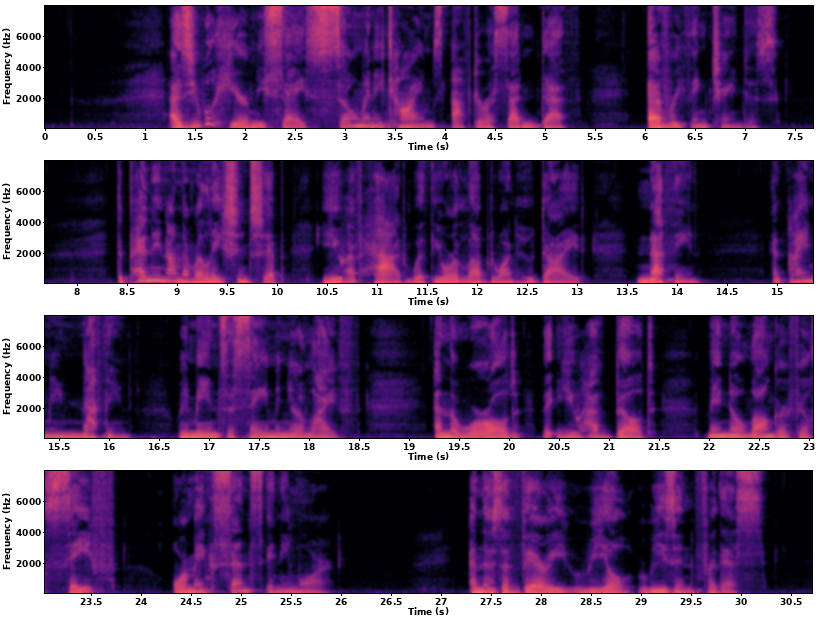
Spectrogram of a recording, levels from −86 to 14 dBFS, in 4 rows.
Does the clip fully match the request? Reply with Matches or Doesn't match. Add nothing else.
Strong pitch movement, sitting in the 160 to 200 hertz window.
Doesn't match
